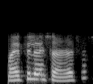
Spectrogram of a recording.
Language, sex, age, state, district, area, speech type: Telugu, male, 18-30, Telangana, Sangareddy, urban, conversation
